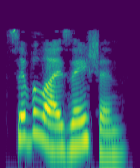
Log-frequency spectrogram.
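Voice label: "civilisation", British English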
